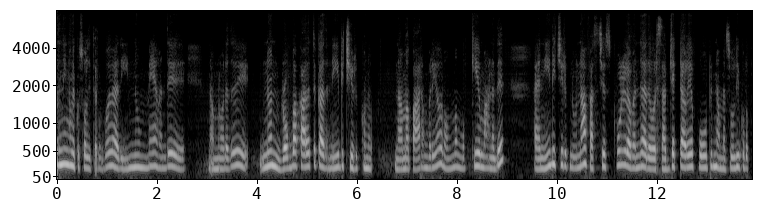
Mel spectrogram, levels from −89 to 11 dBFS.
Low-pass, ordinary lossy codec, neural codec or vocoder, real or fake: none; none; codec, 16 kHz, 0.5 kbps, X-Codec, HuBERT features, trained on LibriSpeech; fake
